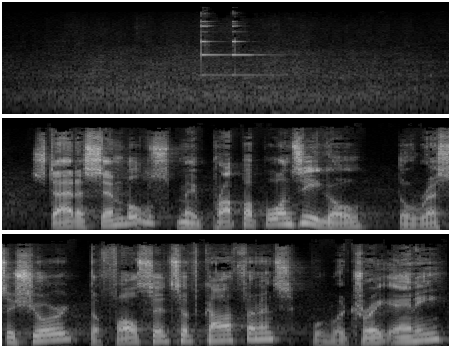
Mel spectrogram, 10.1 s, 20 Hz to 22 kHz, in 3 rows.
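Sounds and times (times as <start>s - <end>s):
glasses clinking in a toast: 1.5s - 2.3s
speech: 3.6s - 10.0s.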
